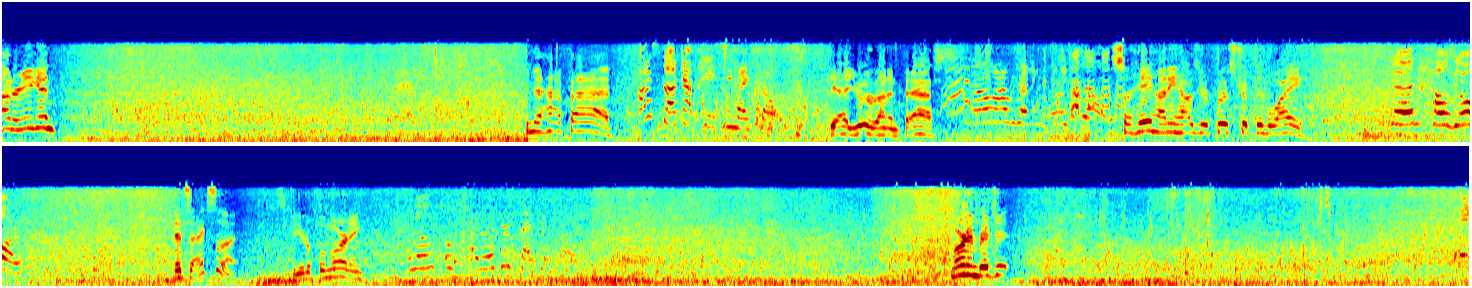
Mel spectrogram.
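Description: Small waves wash gently onto the sand.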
